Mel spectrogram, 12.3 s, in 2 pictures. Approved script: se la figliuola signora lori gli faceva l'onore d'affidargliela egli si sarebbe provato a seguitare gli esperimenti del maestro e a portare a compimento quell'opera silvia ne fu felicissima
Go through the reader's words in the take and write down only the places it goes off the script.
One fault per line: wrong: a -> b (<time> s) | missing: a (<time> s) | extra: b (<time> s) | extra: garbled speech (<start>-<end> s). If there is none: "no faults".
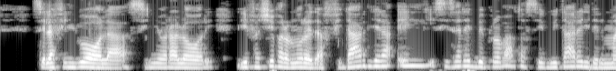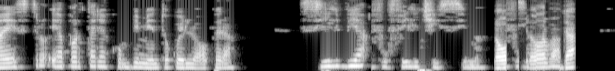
missing: esperimenti (5.9 s)
missing: ne (9.8 s)
extra: garbled speech (11.1-11.9 s)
